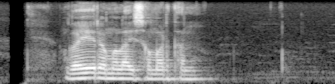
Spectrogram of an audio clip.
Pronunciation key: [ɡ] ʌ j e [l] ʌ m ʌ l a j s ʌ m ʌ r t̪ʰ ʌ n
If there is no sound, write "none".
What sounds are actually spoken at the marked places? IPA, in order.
ɡ, ɾ

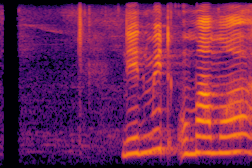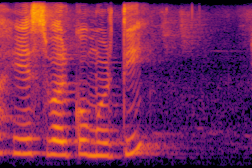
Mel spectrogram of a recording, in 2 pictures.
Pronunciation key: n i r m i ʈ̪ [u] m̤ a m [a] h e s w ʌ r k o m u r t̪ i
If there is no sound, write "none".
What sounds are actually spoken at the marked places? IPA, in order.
u, ʌ

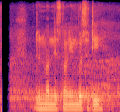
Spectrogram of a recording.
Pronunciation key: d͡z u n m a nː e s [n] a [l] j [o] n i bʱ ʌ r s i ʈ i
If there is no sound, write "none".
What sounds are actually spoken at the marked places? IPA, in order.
n, l, u

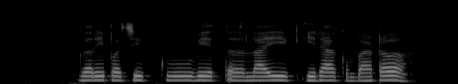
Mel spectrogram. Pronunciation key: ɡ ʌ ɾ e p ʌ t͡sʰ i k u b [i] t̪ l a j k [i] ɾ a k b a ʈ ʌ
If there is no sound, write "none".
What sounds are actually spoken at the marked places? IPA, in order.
e, i

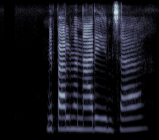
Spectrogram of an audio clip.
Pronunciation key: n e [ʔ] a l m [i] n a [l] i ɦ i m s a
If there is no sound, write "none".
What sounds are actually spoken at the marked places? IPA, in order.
p, a, ɾ

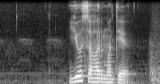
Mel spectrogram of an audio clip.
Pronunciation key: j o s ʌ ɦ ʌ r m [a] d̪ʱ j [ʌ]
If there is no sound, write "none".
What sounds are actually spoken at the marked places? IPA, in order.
ʌ, ʌ

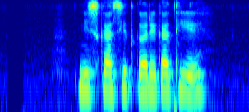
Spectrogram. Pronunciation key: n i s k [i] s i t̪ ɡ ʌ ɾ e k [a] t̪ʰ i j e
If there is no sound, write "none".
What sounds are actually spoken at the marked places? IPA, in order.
a, a

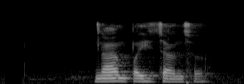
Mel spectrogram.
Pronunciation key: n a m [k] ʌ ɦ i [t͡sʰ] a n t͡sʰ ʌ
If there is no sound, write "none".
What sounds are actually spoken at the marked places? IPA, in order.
p, t͡s

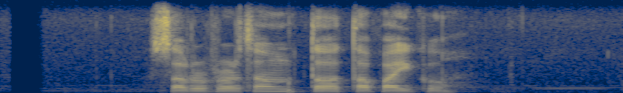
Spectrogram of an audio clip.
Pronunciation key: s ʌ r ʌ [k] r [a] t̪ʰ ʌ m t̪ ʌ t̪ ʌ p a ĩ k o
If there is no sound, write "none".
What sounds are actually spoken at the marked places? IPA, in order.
p, ʌ

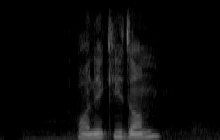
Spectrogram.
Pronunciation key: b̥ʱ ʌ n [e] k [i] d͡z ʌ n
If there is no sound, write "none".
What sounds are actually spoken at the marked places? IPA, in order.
e, i

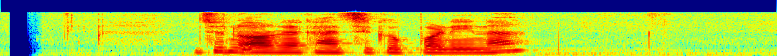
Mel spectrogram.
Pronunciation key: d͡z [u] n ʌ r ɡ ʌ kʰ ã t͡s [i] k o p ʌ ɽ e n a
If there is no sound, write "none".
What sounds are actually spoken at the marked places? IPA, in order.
u, i

